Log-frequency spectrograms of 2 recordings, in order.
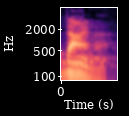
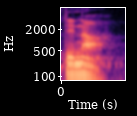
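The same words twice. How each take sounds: First: The name is said with an English pronunciation. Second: The name is said with a Hebrew pronunciation. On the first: "We pronounce it Dinah" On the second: "but in Hebrew it's Dinah"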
